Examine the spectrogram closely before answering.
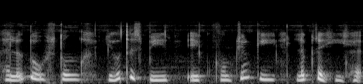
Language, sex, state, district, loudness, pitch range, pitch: Hindi, male, Chandigarh, Chandigarh, -19 LUFS, 195-235 Hz, 215 Hz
